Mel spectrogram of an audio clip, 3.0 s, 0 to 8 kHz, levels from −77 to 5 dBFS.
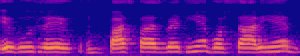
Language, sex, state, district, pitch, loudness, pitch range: Hindi, female, Uttar Pradesh, Ghazipur, 230 Hz, -24 LUFS, 220-245 Hz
